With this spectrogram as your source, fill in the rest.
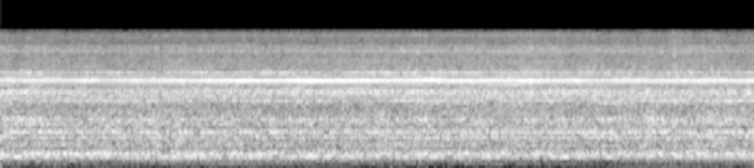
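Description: A grinding machine's motor hums with a steady, loud whine.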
